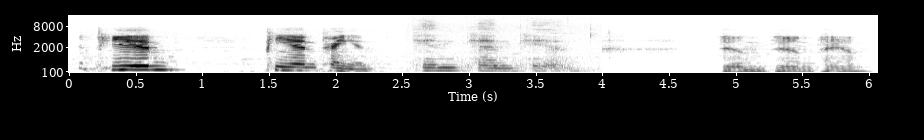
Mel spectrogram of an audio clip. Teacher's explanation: demonstrated a vowel merger pronouncing pin and pen using the same vowel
